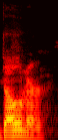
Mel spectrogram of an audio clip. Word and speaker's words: donair: Yeah, and I think it's pronounced donor.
